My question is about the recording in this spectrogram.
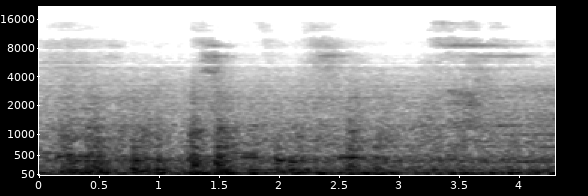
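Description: Tobu 10080/10050-series electric commuter train running, heard from inside a passenger car: a steady low rumble of wheels on rails, with a short clatter about a second in.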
